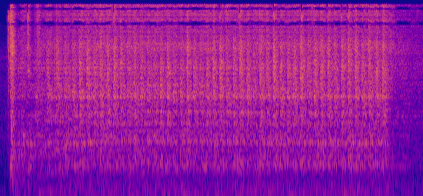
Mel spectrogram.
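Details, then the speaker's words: Small block Chevy, unhooked from the truck, cranked by the starter: it spins unusually fast and evenly for about four seconds with little labouring. Owner suspects low or no compression; not confirmed. It ran and smoked from the manifolds. "that cranks over real fast for a small block Chevy. they don't usually crank over that fast, I don't think. So that tells me low compression or no compression."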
